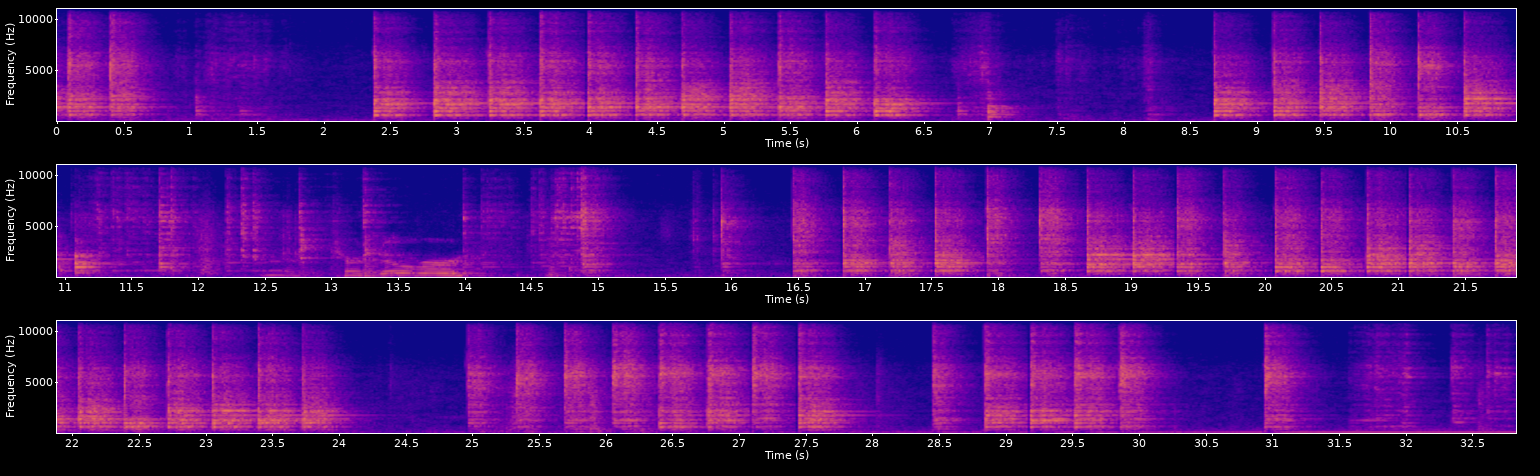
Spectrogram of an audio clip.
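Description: Hand hammer striking a thin forge-welded sheet-steel hoop on a steel cone mandrel to true it up: quick runs of blows, about four or five a second, each with a bright metallic ring. The runs stop for a second or two several times and start again.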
